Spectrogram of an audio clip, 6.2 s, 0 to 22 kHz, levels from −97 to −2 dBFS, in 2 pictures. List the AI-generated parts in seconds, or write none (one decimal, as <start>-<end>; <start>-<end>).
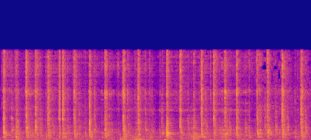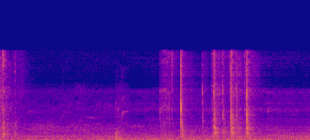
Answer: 0.0-2.6; 4.4-6.2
